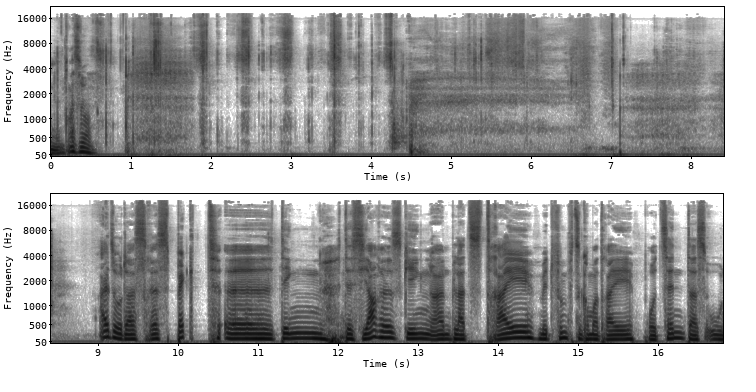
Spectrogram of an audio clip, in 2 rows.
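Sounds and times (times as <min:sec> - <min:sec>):
paper envelope being torn open at a sports club awards presentation: 0:00.0 - 0:07.1
speech: 0:00.2 - 0:01.2, 0:09.0 - 0:16.7.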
